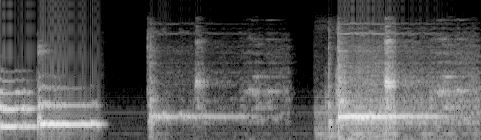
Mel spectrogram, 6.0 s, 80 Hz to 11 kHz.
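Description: Ensoniq Mirage 8-bit sampler keyboard playing sampled notes, lo-fi, from a faulty unit. A few notes come first and cut off, then two single held notes, each fading away, begin about 2 s and 4 s in.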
